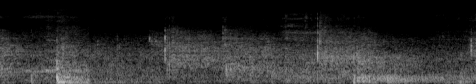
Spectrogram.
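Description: Ice hockey play around the goal: skate blades scraping the ice and sharp clacks of sticks and puck, with a heavy thump about half a second in and another about three and a half seconds in, in an indoor rink.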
